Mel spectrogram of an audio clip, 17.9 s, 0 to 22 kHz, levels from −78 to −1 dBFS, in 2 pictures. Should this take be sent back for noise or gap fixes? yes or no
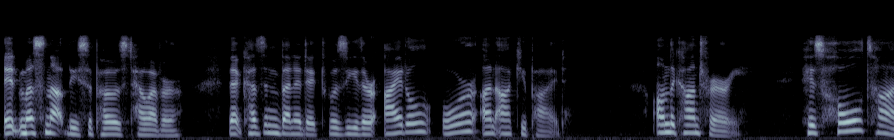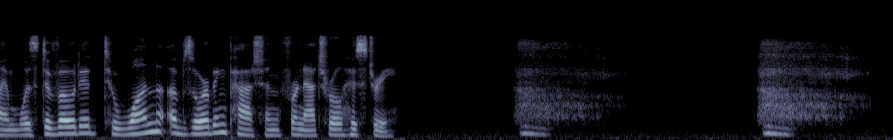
yes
